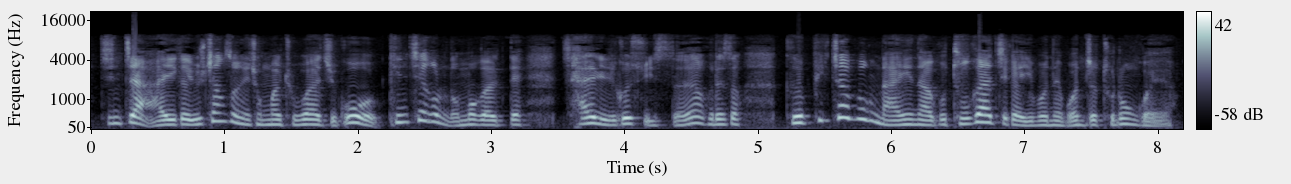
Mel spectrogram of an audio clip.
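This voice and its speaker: A woman hosts a live stream for parents about children's English learning. She talks in a casual, animated way, her pitch swinging widely, and she laughs often as she acts out little scenes. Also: fast talker, hardly any pauses. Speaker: English academy director hosting a live stream. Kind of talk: live-stream talk answering parents' questions.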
